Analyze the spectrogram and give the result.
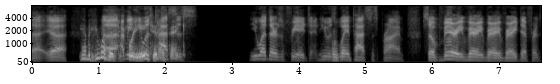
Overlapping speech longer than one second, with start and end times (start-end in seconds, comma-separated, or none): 1.1-2.3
